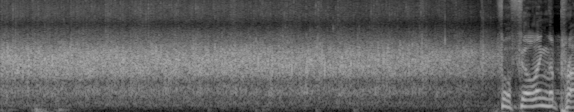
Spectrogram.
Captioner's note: applause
